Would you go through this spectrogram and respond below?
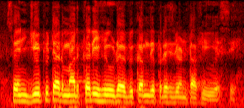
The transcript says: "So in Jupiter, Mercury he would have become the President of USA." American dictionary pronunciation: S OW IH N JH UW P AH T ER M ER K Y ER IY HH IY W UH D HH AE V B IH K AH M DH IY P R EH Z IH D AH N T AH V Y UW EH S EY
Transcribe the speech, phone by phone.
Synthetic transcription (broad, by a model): S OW IH N JH UW P AH T ER M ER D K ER IY HH IY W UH D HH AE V B IH K AH M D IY P R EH S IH D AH N T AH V Y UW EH S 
